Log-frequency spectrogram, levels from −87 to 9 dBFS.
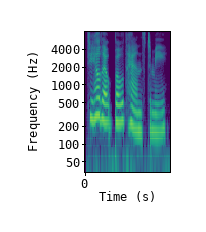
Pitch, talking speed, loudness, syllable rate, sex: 215 Hz, 245 wpm, -19 LUFS, 4.7 syllables/s, female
